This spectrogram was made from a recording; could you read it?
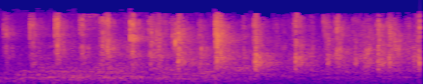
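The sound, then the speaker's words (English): An audience applauds, a dense, steady patter of many hands clapping at once that holds fairly loud and even for several seconds, with a few sharper claps standing out and no voices. “So, from that applause, I think I know who agrees with me, and I think the others probably want to kill me right now.”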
